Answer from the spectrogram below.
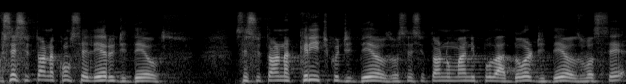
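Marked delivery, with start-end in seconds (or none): none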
